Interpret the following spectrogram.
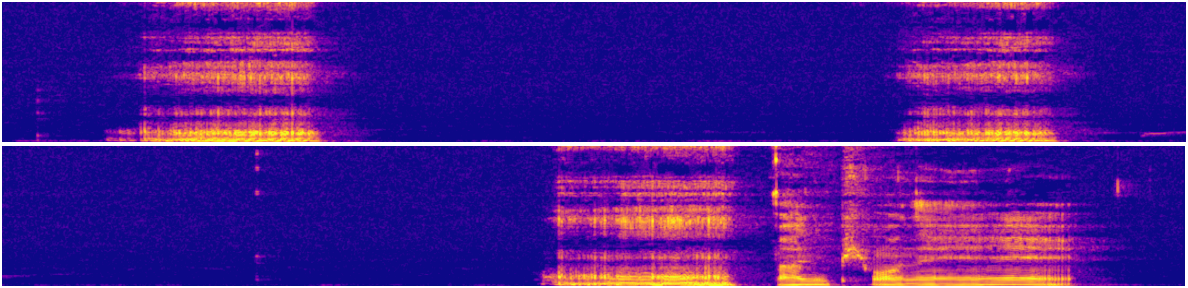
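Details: A sleeping Shih Tzu, described by its owner as very tired, snores in low, rattling breaths about every four seconds while a soft human voice talks to it.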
